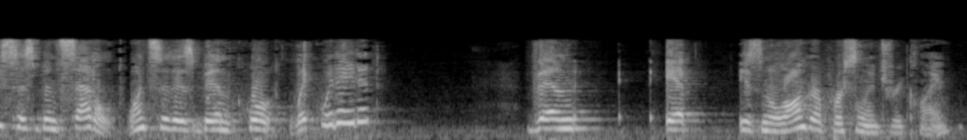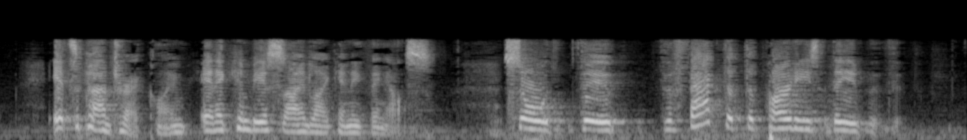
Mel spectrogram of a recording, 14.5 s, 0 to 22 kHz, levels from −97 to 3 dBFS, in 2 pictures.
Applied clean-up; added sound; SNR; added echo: none; none; none; none.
